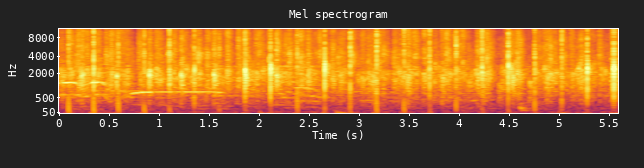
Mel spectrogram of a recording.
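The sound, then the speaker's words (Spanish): An audience applauds a band steadily, many overlapping claps forming a dense, crackling wash that holds at an even level throughout, with a brief whistle-like tone and faint voices mixed in early on. “Un abrazo nuestro, un aplauso vuestra.”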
